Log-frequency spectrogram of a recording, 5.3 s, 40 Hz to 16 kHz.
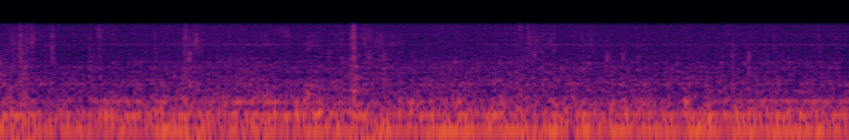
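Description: Cessna 172's piston engine and propeller running at low power, heard inside the cabin as a steady drone, while the plane rolls along the runway after touchdown.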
